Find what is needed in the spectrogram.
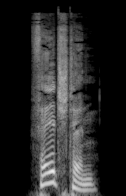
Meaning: inflection of fälschen: 1. first/third-person plural preterite 2. first/third-person plural subjunctive II
- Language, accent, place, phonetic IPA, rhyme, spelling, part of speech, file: German, Germany, Berlin, [ˈfɛlʃtn̩], -ɛlʃtn̩, fälschten, verb, De-fälschten.ogg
